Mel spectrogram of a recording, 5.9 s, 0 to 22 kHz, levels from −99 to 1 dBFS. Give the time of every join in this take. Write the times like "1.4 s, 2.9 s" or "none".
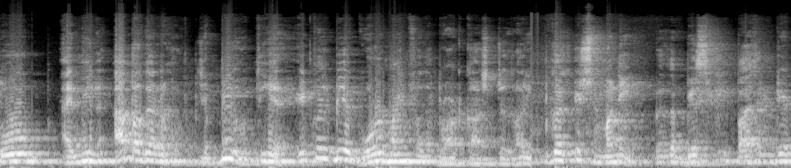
3.9 s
